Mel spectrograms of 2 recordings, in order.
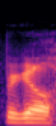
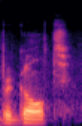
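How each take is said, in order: First: The name ends with an 'o' sound, no 'lt'. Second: The name ends with a clear 'lt' sound. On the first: It follows the French pronunciation. The speaker calls it right. "pronounced Bergot because it's French" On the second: It is read as spelled. The speaker calls it wrong. "calling it Bergolt, because that's how it's spelled"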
